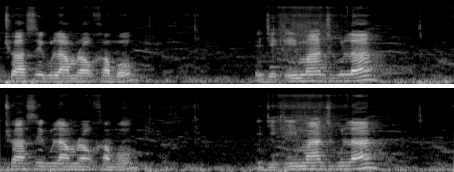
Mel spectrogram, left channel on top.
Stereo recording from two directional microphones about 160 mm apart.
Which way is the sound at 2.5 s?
50° left (ahead or behind).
